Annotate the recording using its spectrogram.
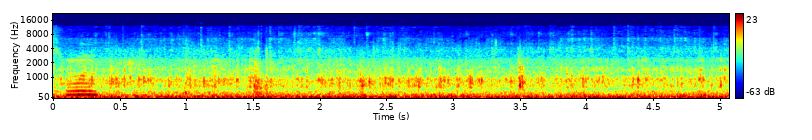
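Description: A vehicle engine rumbles steadily while driving.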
